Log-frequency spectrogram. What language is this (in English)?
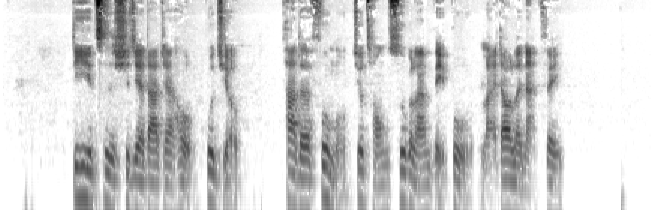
Chinese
